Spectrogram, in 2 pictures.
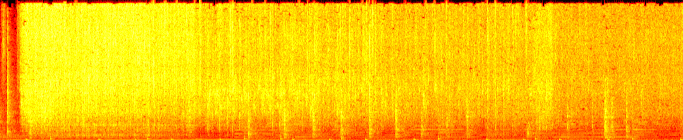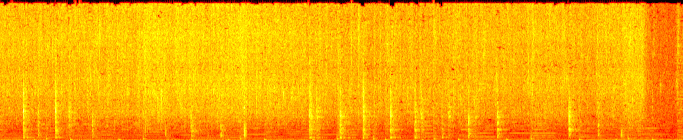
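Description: Chopped onion, garlic, ginger and chilies dropped into hot oil in a wok, starting a sudden loud sizzle that runs on as they fry. A wooden spatula stirs them against the wok with many quick clicks and scrapes, and the sizzle dies down near the end.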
